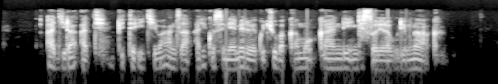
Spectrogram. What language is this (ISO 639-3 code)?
kin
